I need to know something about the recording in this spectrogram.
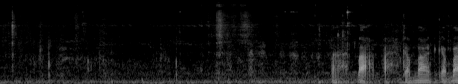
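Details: Local village dogs barking loudly at a pit bull being walked past them: a quick run of sharp, harsh barks in the final second, over steady outdoor background noise, with a woman's worried voice talking.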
